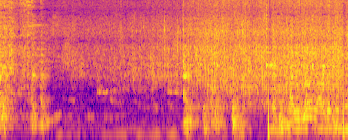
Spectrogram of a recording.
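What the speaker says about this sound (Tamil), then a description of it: "இப்போ வந்து கரண்டி எடுத்து வதக்கிட்டு" Sliced onions sauté in a pan and a ladle stirs them, giving a soft sizzle with scraping strokes that grow louder and busier partway through.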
